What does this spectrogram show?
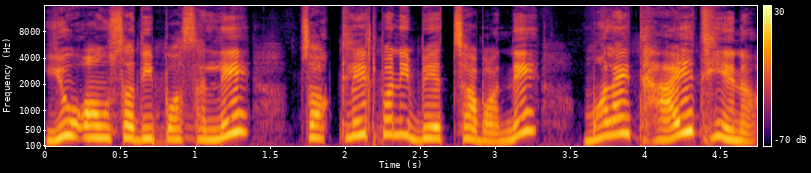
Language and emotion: Nepali, surprised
